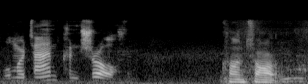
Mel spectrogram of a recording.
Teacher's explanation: The accent goes at the very end.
